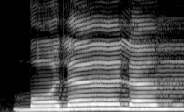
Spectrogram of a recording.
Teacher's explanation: Cara bacanya panjang lamnya 2 harokat. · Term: mad tabi'i muqaddar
